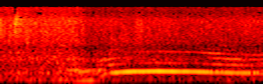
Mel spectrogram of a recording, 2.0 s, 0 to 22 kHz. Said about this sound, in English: It is sung by the male. He'll sing anywhere from 6 to as long as 30 minutes and then start again. In the ocean, the other whales will pick up the song and pass it on. The songs change every year, and we still don't know what purpose they serve.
